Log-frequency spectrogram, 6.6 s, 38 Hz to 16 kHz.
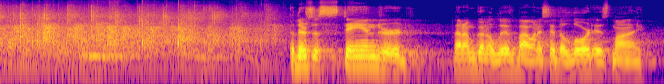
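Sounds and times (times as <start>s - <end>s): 
audience clapping: 0.0s - 2.9s
speech: 2.9s - 6.5s.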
